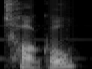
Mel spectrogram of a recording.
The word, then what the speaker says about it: Toggl: Use an app like Toggle, it's spelt Toggl, and can be found on the App Store, Google Play, or as a desktop through your browser.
